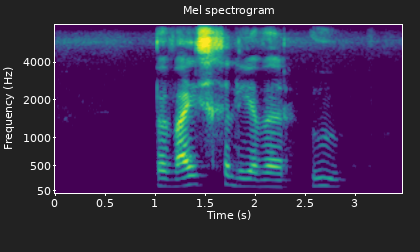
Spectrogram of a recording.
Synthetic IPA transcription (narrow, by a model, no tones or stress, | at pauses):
b̥əvəjsχəliəvərɦu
